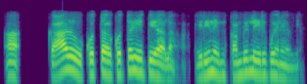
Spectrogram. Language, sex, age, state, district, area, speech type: Telugu, male, 18-30, Telangana, Nagarkurnool, urban, conversation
